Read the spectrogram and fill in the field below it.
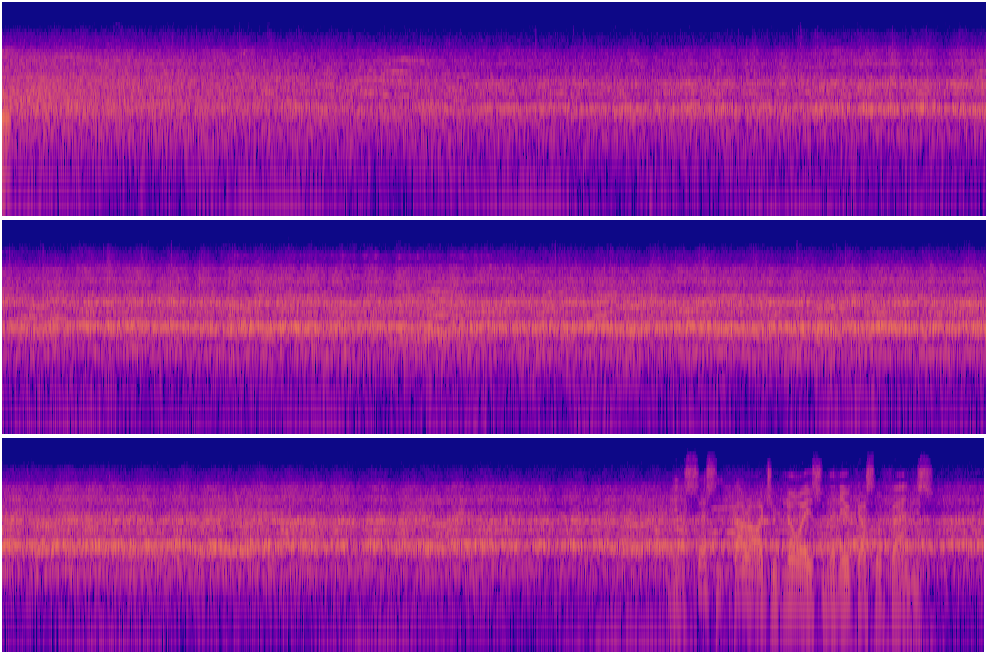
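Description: A large stadium crowd chants and sings loudly, growing louder.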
